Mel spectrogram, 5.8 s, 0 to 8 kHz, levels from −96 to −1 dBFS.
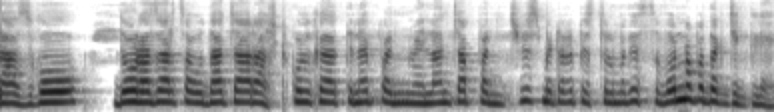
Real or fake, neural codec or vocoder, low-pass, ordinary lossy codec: real; none; none; none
